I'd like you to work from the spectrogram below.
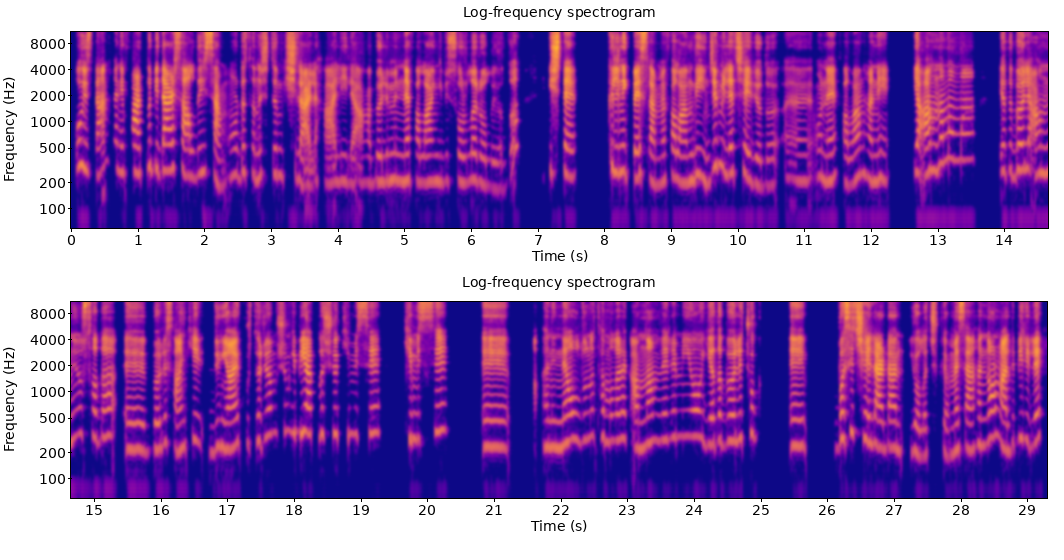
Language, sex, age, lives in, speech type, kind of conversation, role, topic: Turkish, female, 25-29, Estonia, conversation, advice, user, Partilerde ve etkinliklerde sosyal olarak nasıl daha rahat hissedebilirim?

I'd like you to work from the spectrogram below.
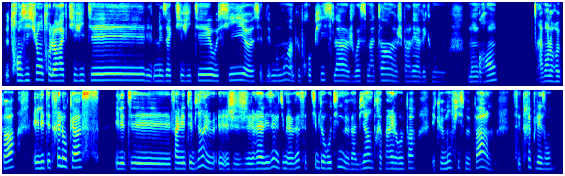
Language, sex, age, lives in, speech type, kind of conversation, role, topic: French, female, 45-49, France, conversation, advice, user, Comment retrouver un rythme après avoir perdu mes routines ?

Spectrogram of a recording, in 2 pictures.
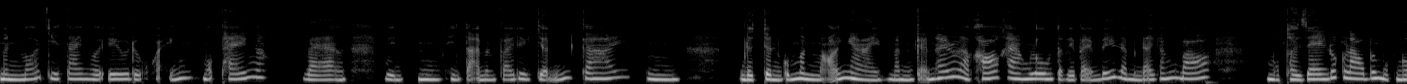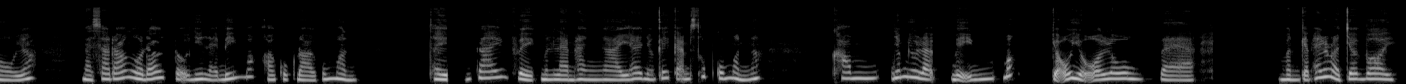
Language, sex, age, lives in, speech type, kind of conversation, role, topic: Vietnamese, female, 25-29, Vietnam, conversation, advice, user, Sau khi chia tay người yêu, bạn cần điều chỉnh cuộc sống hằng ngày như thế nào?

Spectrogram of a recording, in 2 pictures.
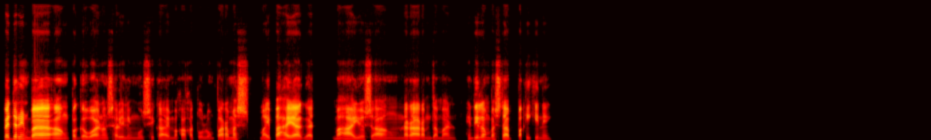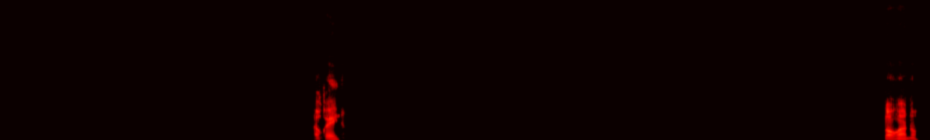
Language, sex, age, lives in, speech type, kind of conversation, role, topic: Filipino, male, 30-34, Philippines, read, expert-assistant, asker, Paano nakakatulong ang musika sa pagpapahayag ng damdamin?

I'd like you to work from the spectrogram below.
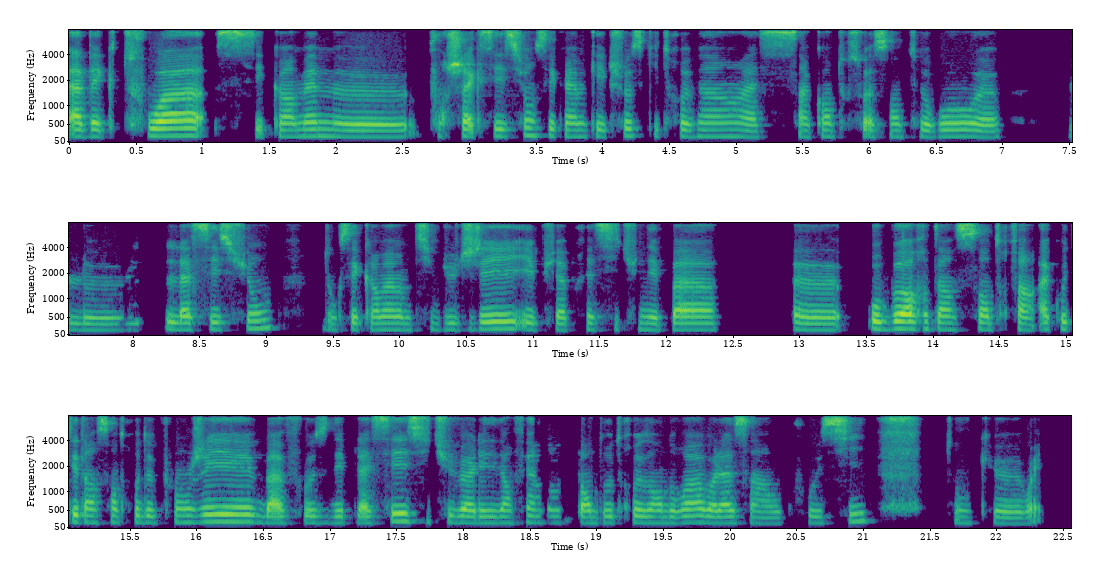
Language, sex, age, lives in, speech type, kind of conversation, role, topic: French, female, 30-34, France, conversation, podcast, guest, Quel nouveau loisir as-tu commencé récemment ?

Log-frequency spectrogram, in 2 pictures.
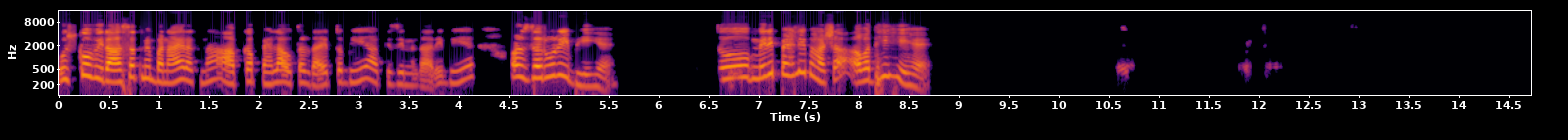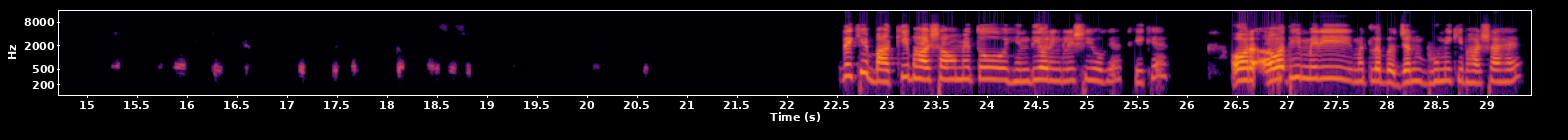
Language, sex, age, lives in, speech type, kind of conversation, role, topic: Hindi, female, 30-34, India, conversation, podcast, guest, आपकी भाषा ने आपकी पहचान को कैसे आकार दिया है?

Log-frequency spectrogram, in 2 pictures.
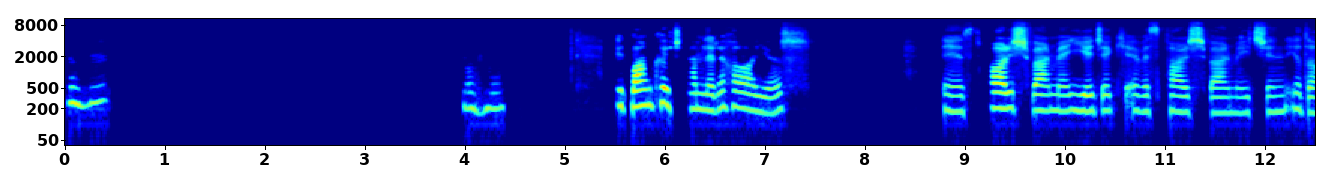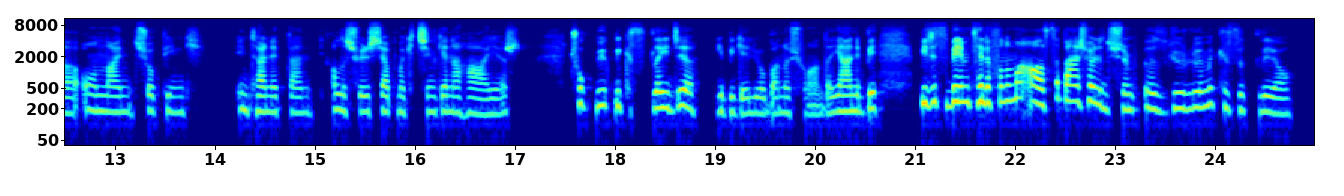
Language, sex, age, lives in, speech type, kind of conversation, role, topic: Turkish, female, 30-34, Germany, conversation, unstructured, none, Telefon kullanım alışkanlıkların hayatını nasıl etkiliyor?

